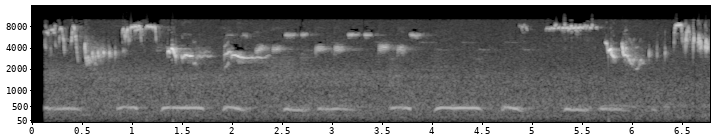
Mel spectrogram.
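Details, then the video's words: Two small songbirds singing together in early spring, perhaps competing, with a third backup singer at times: bright, high chirps and trills in quick phrases over a steady low hooting note pulsing about twice a second. "Two Little Spring Birds singing away!"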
